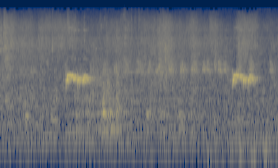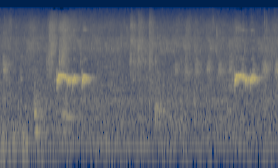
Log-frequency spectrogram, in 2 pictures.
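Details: Local zebra dove lure song, meant to arouse mating drive and emotion in other doves and spur them to sing: four short, rolling, bubbling coo phrases at uneven intervals over faint background hiss.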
